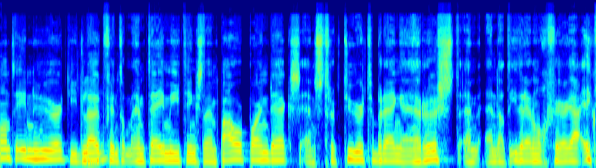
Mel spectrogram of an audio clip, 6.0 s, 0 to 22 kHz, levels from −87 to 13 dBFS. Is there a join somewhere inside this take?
yes; 2 cuts; at 2.0 s, 4.8 s

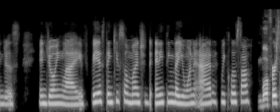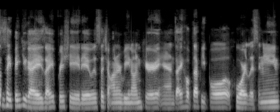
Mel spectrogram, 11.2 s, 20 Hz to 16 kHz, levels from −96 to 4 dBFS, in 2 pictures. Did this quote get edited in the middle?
yes; 2 cuts; at 4.4 s, 5.6 s

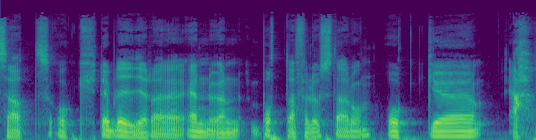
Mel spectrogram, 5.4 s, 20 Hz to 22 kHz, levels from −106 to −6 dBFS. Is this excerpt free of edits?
no; 1 cut; at 3.7 s

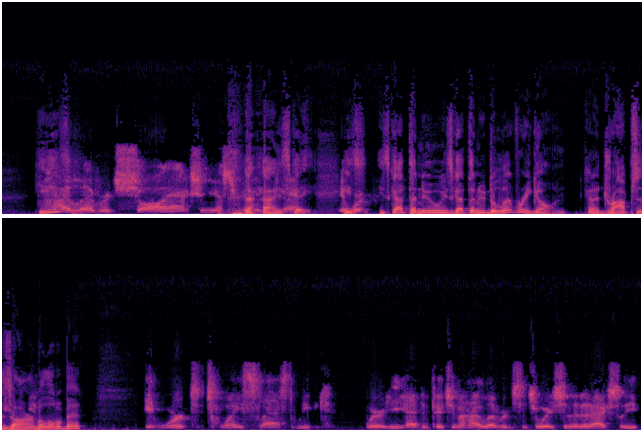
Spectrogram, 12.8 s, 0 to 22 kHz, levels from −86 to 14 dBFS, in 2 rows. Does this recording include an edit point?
yes; 2 cuts; at 5.7 s, 7.7 s

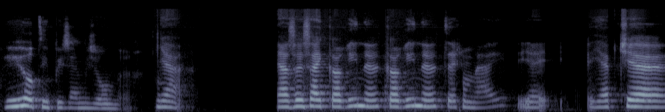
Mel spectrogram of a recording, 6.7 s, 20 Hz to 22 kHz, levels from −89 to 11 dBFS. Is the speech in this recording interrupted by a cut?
yes; 2 cuts; at 3.8 s, 5.7 s

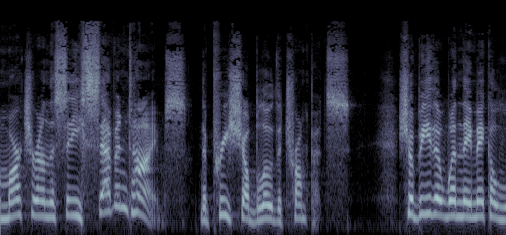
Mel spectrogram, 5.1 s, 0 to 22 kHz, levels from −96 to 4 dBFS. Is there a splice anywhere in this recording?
yes; 1 cut; at 1.9 s

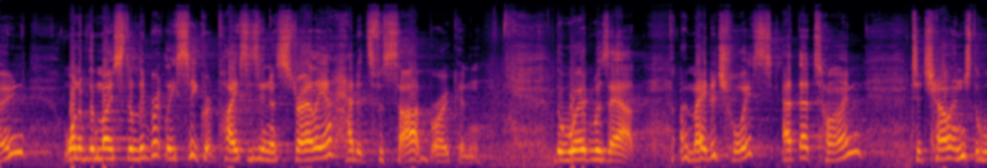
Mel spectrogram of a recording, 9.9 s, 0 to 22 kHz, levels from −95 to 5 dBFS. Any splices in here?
no; 0 cuts

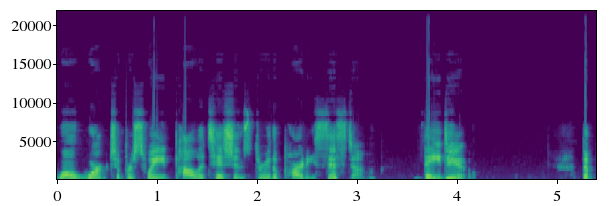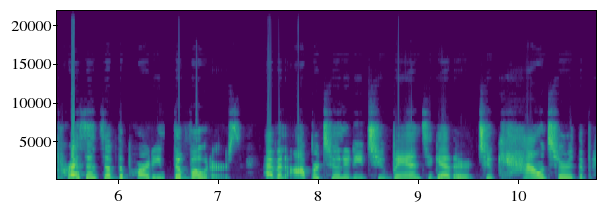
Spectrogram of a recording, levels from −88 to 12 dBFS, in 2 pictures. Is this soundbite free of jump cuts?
no; 1 cut; at 6.5 s

